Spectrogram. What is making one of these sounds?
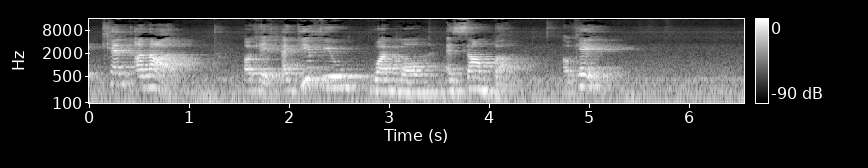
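A middle-aged woman speaks clearly and with animation close by.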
